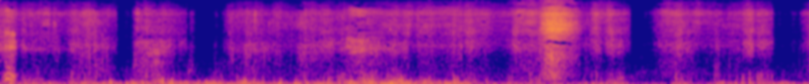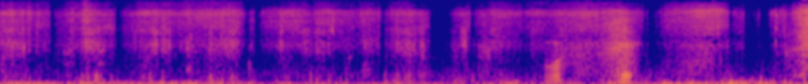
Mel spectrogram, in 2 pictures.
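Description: Low rumble and rustling of someone moving and tumbling in snow, with a brief swish about four seconds in. A short voiced exclamation, "Ukh!", comes about ten seconds in.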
